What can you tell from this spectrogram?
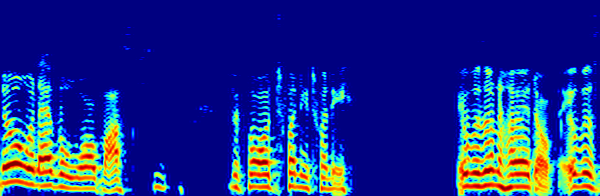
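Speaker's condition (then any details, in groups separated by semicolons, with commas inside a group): Cerebral palsy; all four limbs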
